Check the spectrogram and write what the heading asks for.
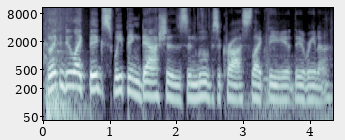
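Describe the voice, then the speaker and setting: A man giving casual, wry gameplay commentary as a streamer, thinking out loud. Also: mid-range voice, normal speed, slight background noise. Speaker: game streamer.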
